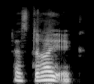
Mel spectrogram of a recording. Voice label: "triangle", de; gcompris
